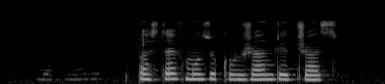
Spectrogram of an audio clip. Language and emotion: Russian, neutral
